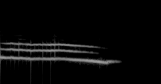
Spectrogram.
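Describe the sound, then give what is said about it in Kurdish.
A cartoon cat gives a single clear, drawn-out meow whose pitch sinks toward the end, followed by silence. “سەیری ئەوێ بکە باوکە، بەڕاستی پشیلەیەکی زۆر زیرەکە.”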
